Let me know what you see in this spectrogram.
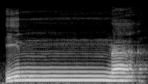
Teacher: Kemudian di ayat yang kedua, inna. Nah, ini gunnah karena nun bertasydid sehingga kita baca dengung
